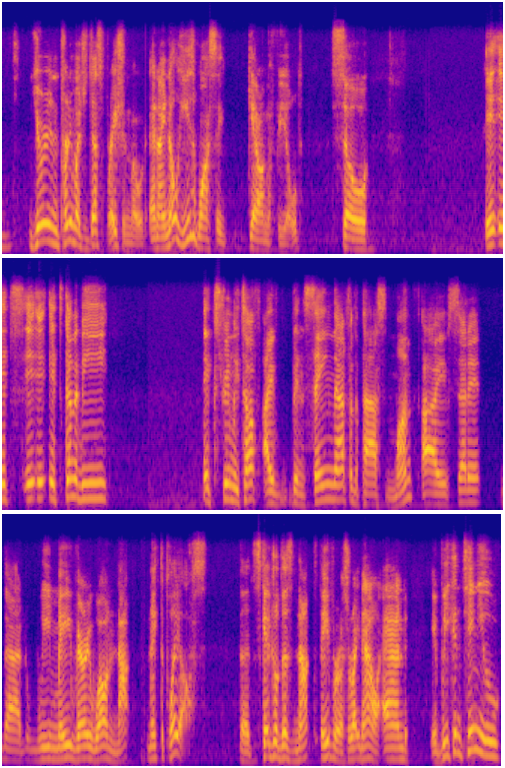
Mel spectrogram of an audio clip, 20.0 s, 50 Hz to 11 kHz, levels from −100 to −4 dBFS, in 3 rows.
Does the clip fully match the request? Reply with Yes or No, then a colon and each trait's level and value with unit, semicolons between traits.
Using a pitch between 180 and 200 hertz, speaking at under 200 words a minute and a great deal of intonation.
Yes: medium, 185 Hz; average, 170 wpm; wide, 7.1 semitones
